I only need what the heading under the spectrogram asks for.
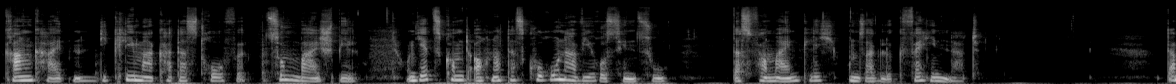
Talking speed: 95 wpm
